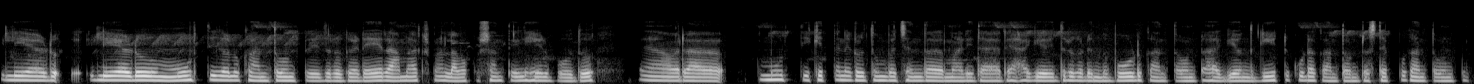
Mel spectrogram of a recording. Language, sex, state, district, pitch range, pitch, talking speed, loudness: Kannada, female, Karnataka, Dakshina Kannada, 170-190 Hz, 180 Hz, 145 wpm, -17 LUFS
